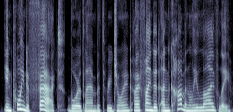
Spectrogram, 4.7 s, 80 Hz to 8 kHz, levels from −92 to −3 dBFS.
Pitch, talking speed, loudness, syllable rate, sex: 215 Hz, 155 wpm, -15 LUFS, 4.5 syllables/s, female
